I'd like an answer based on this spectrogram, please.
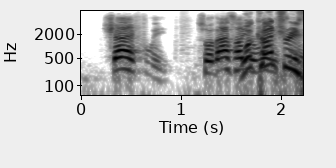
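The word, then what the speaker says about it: Scheifele: players what's his name shuffle no clue i've seen it spelled it's like scheifel is he germany my assistant's saying how do you say it shy flee so that's what country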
